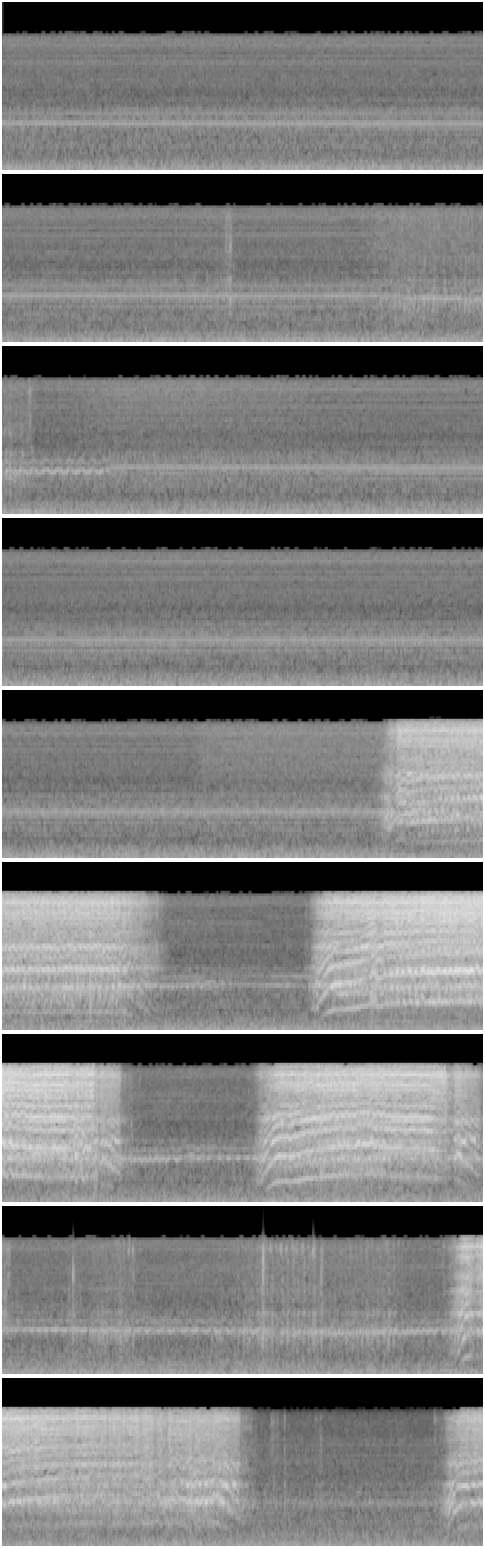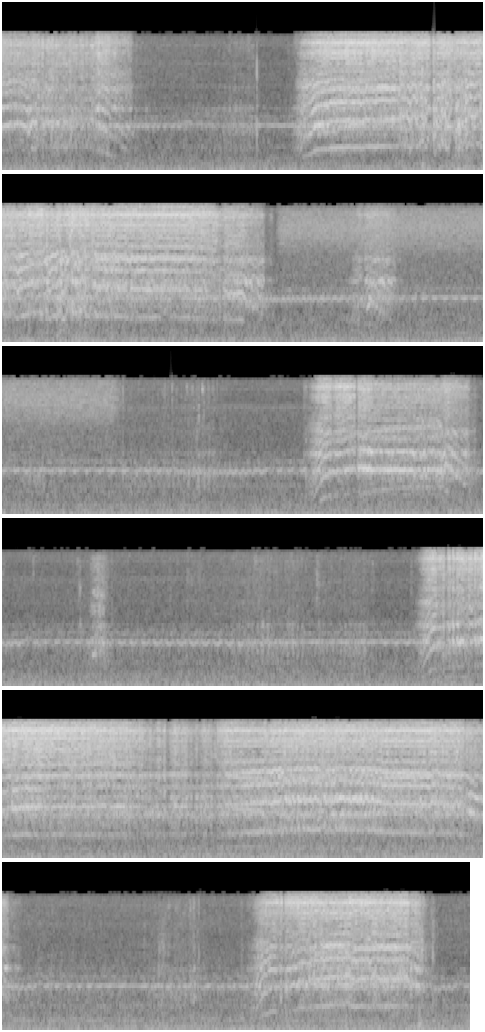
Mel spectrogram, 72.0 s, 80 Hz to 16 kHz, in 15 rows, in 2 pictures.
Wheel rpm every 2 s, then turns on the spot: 0, 0, 0, 0, 10, 0, 0, 0, 0, 0, 0, 60, 100, 50, 140, 40, 120, 10, 10, 130, 60, 70, 30, 120, 170, 50, 10, 10, 100, 20, 20, 150, 160, 110, 20, 110.
8-10 36-38 40-42 44-46 50-54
